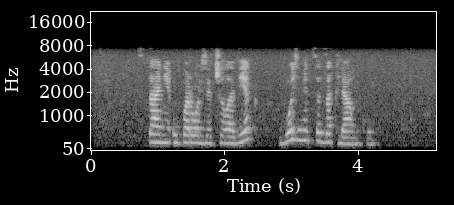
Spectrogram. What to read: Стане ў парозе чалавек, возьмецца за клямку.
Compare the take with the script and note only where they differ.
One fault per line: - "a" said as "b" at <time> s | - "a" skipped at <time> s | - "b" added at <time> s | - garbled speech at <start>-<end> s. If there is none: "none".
none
